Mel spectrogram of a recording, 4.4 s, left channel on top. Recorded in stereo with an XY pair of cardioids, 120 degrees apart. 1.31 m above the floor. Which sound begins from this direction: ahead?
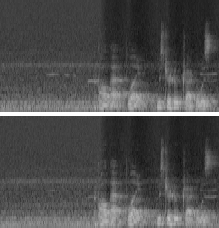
A man speaking, at 1.9 s.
